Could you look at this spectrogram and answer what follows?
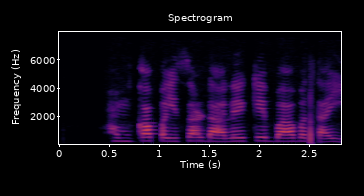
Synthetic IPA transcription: hɐmkapɐɪsaɖaːlekebaːbɐt̪aːi

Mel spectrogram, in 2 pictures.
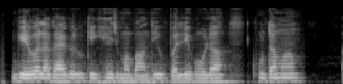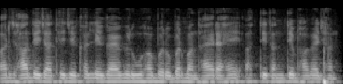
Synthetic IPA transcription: ɡɪɽwalɐɡaːeɡəɾukiɡʱẽːt͡ʃmãbãːnd̪ʱiupəɾliʔoːlakʰũːʈamãː | ɐɾd͡ʒʱaːd̪ed͡ʒaːt̪ʰed͡ʒeːkʰəlːeɡaːeɡəɾuɦəbəɾoːbəɾbə̃nd̪ʱaːeɾəɦeɐt̪it̪ə̃nt̪ebʱaːɡəd͡ʒʱən

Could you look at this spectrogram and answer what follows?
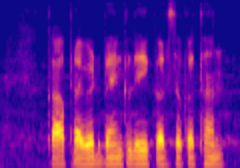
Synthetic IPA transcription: kapɾaːɪʋeʈbɛ̃ŋklekəɾsəkət̪ʰɦən

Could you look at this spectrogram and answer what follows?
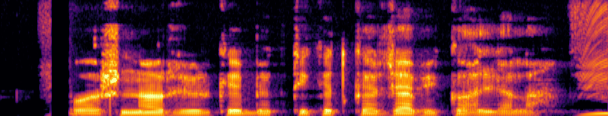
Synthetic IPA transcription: pəɾsnəɾːuɽkebjək̚t̪ɪɡət̪kəɾd͡ʒabʱikəɦəld͡ʒaːlaː

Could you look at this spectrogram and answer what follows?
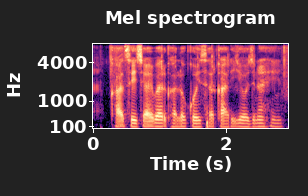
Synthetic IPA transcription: kʰa̰ːsit͡ʃa̰ːḭbɐɾɡʱɐlokoːisɐ̰ɾkaːɾijoːd͡ʒnaɦɛː

